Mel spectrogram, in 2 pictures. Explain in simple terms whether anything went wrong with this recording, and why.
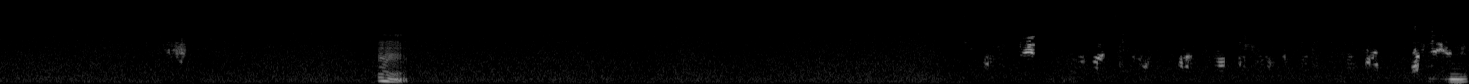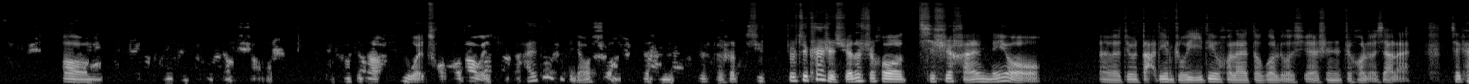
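A second, fainter voice can be heard behind the main talker: a faint blip at 1.73 s, clearer stretches from 9.85 to 12.47 s and 13.49 to 18.56 s, then brief scraps at 19.56 s and 20.83 to 22.11 s. This is the other side's voice leaking through, likely because the talker's loudspeaker sound reached their microphone and the echo cancelling didn't fully remove it.

Between 14.2 and 22.34 s, while that other voice overlaps, the main talker keeps dipping sharply or partly vanishing, adding up to about five seconds. This is speech suppressed in double talk: with both people talking at once, the echo canceller likely couldn't tell them apart and turned the talker down along with the echo.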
